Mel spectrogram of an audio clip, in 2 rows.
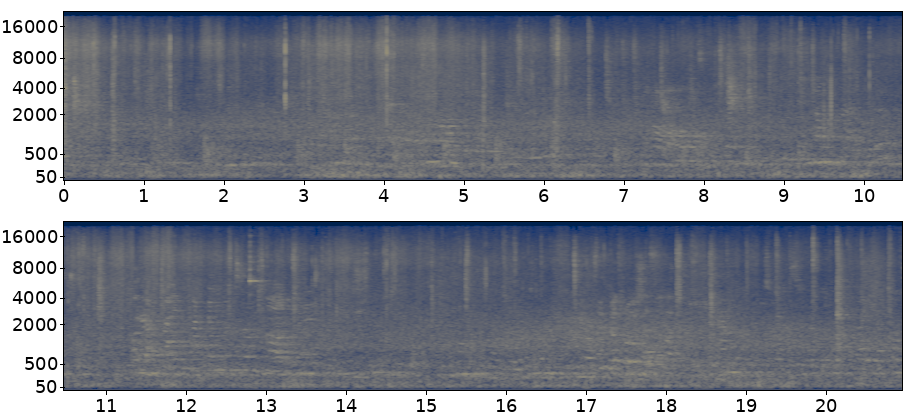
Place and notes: a few people gathered around a ticket machine on a tram stop waiting for their turn to get their ticket.
Poznan, Poland, 2 March 2014, ~12:00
